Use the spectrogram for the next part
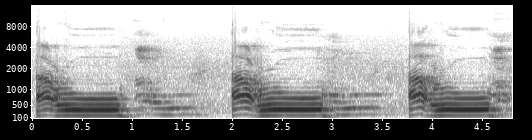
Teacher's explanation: حمزہ کی آواز جھٹکے کے ساتھ ہے اور عین کی آواز تھوڑا موٹا ہے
